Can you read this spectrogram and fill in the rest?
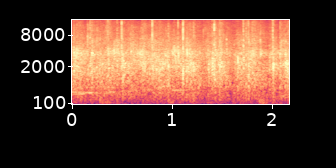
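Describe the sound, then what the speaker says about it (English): Steady applause from a comedy club audience at a brewery gig in Gloucester fills the room, dense and continuous with no break, and a faint murmur of the crowd sits underneath. "if we could start the applause at the back of the room, bring it right the way through"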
